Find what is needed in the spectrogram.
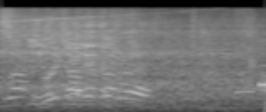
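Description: Indistinct voices of people talking over steady street noise.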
